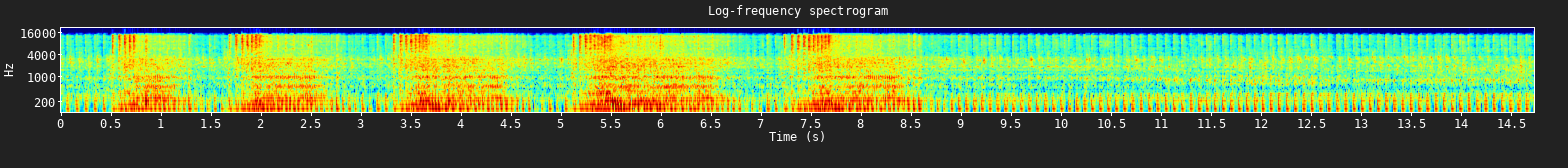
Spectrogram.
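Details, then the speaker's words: Old Honda Wave 110i after resetting ECU with error code 12 still stored (injector), previously hard starting and dying when revved: now starts easily, clean throttle blips without stumbling, steady even idle; normal idle and revving. "ที่เห็นครับปรากฏว่าสตาร์ทติดได้ง่ายเดินเบาได้และบิดติดมือไม่มีสะดุดหรือวูบ"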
